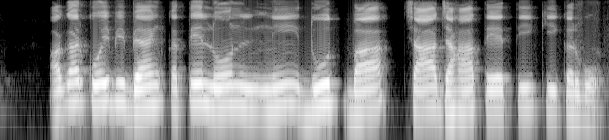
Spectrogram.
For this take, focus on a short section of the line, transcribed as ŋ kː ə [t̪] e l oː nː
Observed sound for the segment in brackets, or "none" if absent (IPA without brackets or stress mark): t̪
